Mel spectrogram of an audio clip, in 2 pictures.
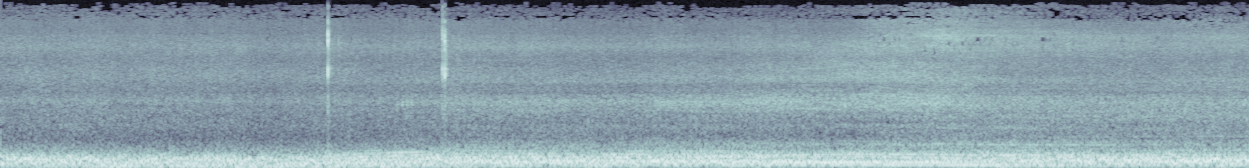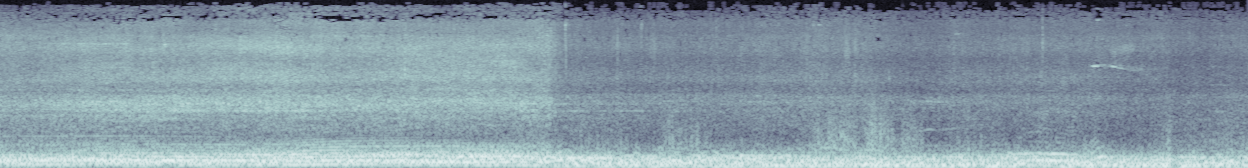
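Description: Wind buffets and rumbles loudly throughout, outdoors.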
